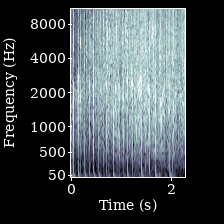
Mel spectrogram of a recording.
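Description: Applause: several people clapping their hands, a dense, steady patter of claps.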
